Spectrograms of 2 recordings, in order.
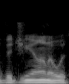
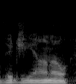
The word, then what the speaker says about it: Viggiano: Yeah, just Paul Viggiano, it's V as in Victor, I-G-G-I-A-N-O, Viggiano.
